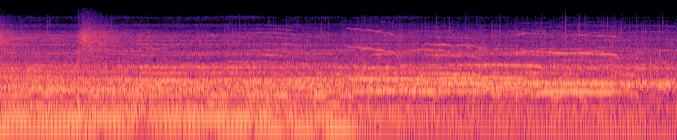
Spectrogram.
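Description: A live rock band's final chord, held and ringing, with a cymbal crash about a second in. The chord stops about halfway, and the crowd cheers and whoops as the sound dies down.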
